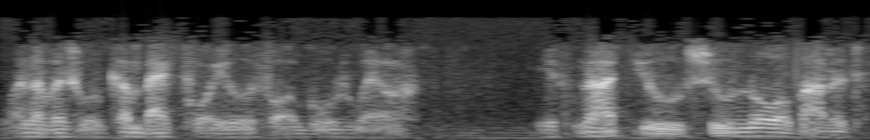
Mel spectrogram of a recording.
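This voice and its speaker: An actor playing a middle-aged, seasoned jungle adventurer, fatherly and commanding, with measured instructions in a 1930s radio drama. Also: sits low, flat delivery, creaky, bright, forceful tone, heavily acted. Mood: hushed command. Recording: noisy dull 1930s radio recording.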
